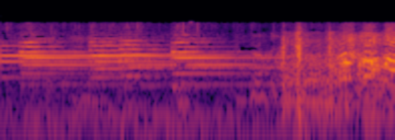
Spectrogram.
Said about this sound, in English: Let's go in, shall we? Yeah, I'll ring the bell here.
